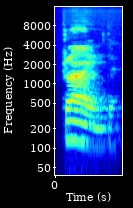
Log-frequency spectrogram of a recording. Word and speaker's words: climbed: climb Al good climb climbed climbed in this case you don't pronounce the letter B you only pronounce climb with M and then the climbed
